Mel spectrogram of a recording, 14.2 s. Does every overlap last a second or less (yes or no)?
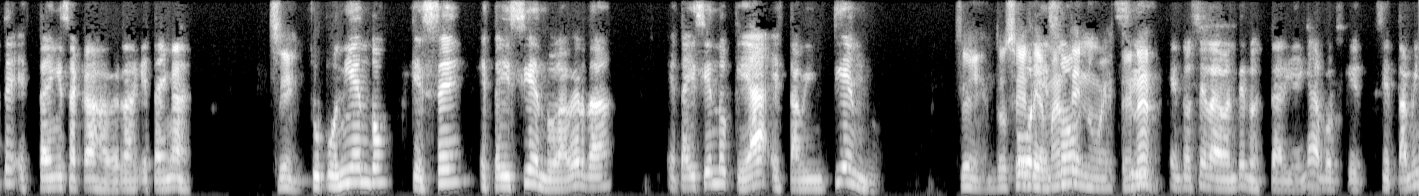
no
